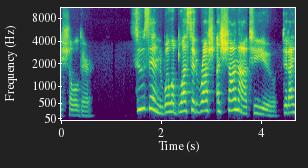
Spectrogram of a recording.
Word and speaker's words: Rosh Hashanah: Susan, will a blessed Rosh Hashanah to you. Did I say that correctly? No, actually it's Rosh with a long O sound, and Hashanah, Rosh means head, Ha means the, and Shana means year.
